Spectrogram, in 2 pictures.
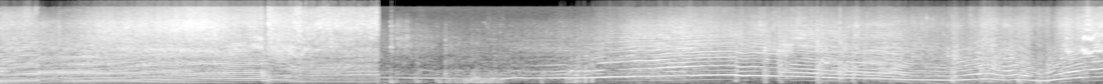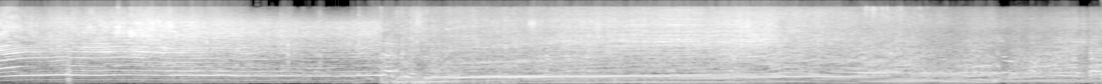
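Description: Racing engines at full throttle, pitch rising and falling through gearshifts as the machines pass. First a Ducati superbike; after a break about four seconds in, a racing sidecar outfit's engine revs up and down; a third racing engine takes over after a second break about fifteen seconds in.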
